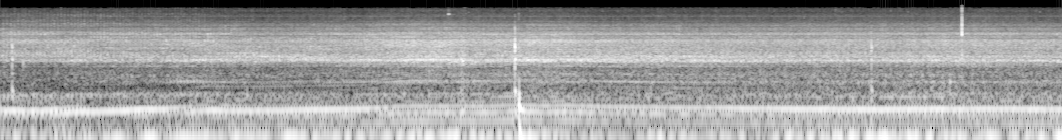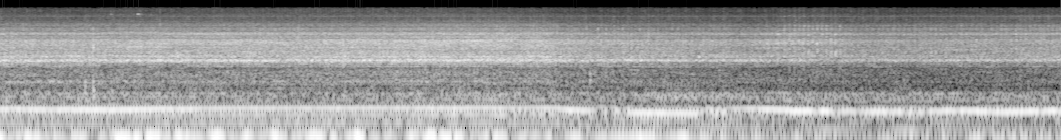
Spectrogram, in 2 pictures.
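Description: Tyres crunch over a gravel dirt track.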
